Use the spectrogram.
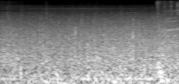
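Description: Rain pours down continuously in the Pacific Drive game world, a thick broadband hiss of drops hitting surfaces, steady and close, with no talking.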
